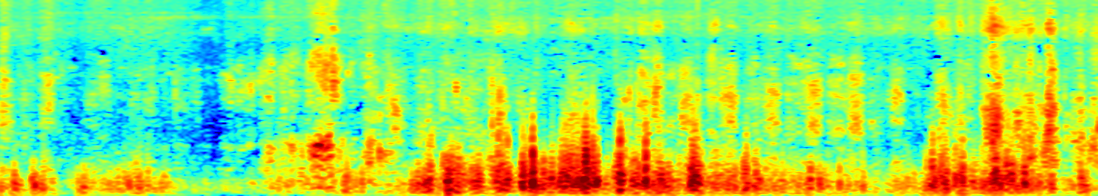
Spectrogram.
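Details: Pet dogs fighting, a village dog fight: rough low growling and snarling in irregular bursts, rising to a loud tangle of overlapping snarls midway, with scuffling between outbursts.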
